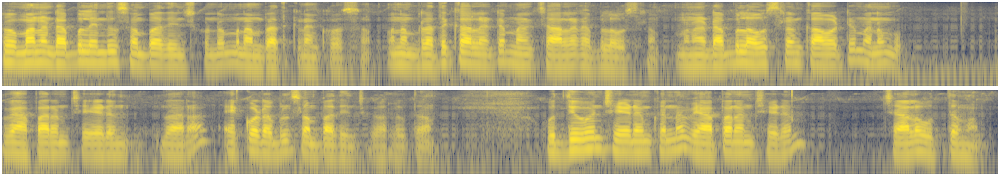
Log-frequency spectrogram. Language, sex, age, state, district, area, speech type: Telugu, male, 30-45, Telangana, Karimnagar, rural, spontaneous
